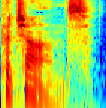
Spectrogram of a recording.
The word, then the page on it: perchance: British English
